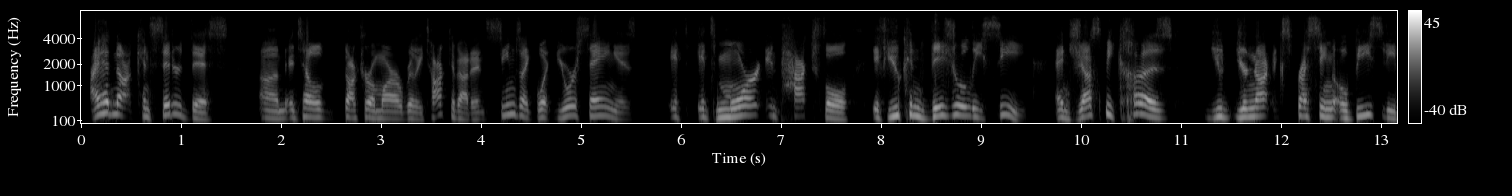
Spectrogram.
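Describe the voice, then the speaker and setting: A man's voice: a little high, no echo. A man hosting a podcast who thinks aloud and sums up what his guest said before asking a question. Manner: thinks aloud, repeats words, summarizes back to the guest. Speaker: podcast host. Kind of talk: casual interview chat. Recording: dry, slightly dull sound.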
